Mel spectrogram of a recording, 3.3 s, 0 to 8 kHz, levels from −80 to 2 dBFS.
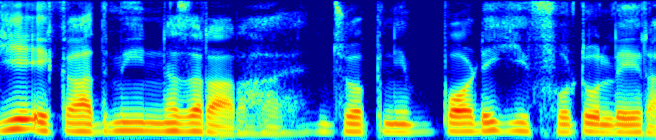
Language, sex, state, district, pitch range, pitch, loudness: Hindi, male, Himachal Pradesh, Shimla, 115-130 Hz, 120 Hz, -19 LUFS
